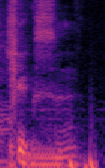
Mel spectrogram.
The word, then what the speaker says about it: Chixen: week big so let's talk about chicks yes pronounce chickson yes ask the owner yes that is how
